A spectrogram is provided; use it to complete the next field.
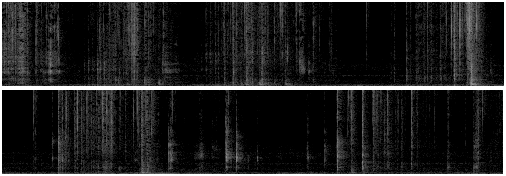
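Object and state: Bar of soap being carved.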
